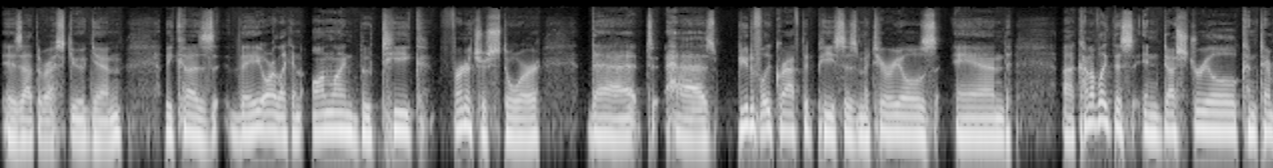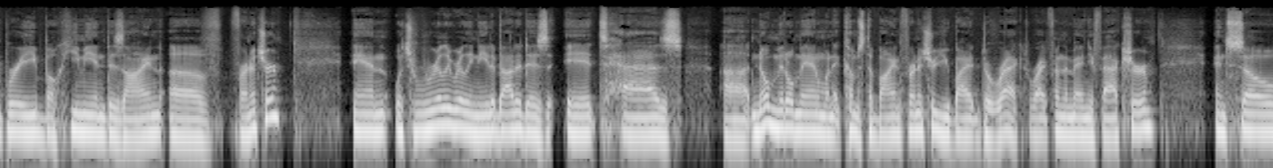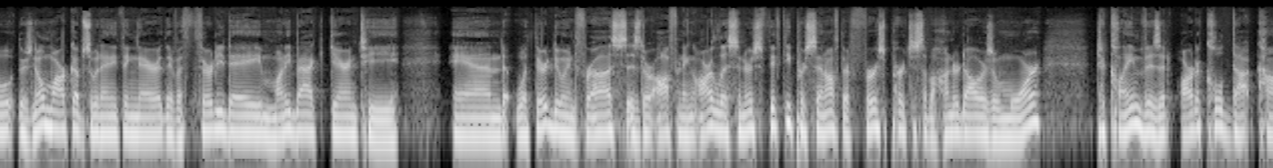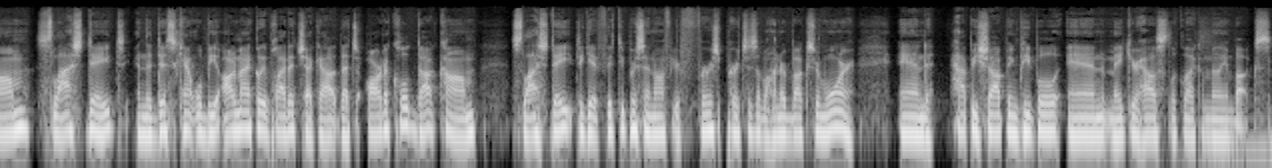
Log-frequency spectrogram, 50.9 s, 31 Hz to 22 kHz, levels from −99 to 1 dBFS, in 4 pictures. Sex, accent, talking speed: male, American, 165 wpm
